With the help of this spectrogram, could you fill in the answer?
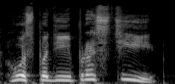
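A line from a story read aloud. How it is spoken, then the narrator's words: Muttered. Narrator (Russian): бормотал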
